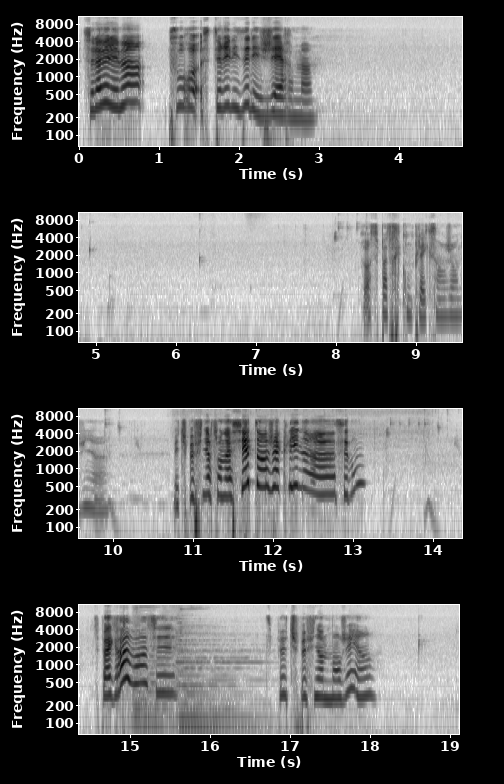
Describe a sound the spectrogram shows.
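A woman talks with animation into a headset microphone, in bursts.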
